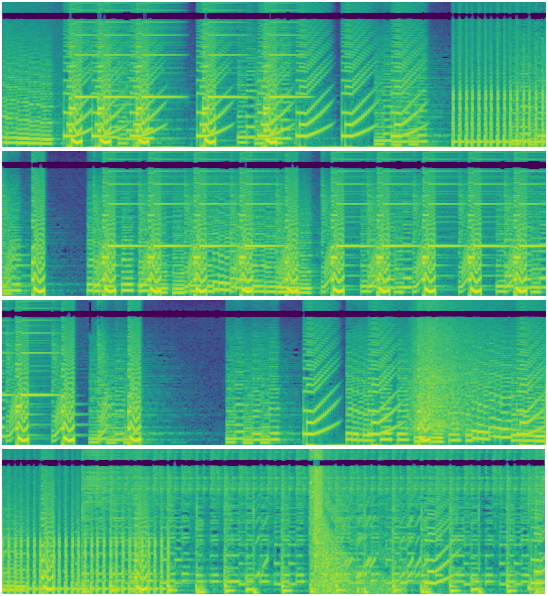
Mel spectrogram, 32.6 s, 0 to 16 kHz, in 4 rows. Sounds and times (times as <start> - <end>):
Music: 0.0 - 32.6.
